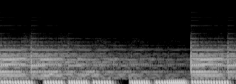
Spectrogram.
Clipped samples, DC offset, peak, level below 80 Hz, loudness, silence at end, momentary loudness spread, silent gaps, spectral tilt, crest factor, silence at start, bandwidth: under 0.1%; under 0.1%; -2 dBFS; -20 dBFS; -17 LUFS; 0 s; 5 LU; none; -9.5 dB/octave; 12 dB; 0 s; 4.2 kHz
